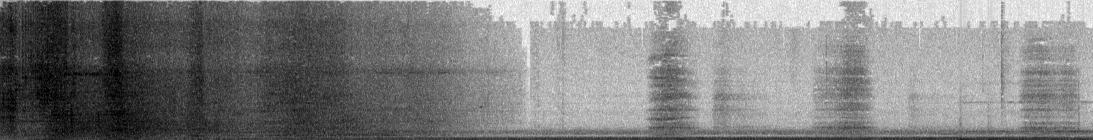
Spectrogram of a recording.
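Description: Car pulling away and fading out over the first four seconds or so, its pitch rising and falling as it goes. A low steady drone follows, with a few short scuffing sounds and two low thumps near the end.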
